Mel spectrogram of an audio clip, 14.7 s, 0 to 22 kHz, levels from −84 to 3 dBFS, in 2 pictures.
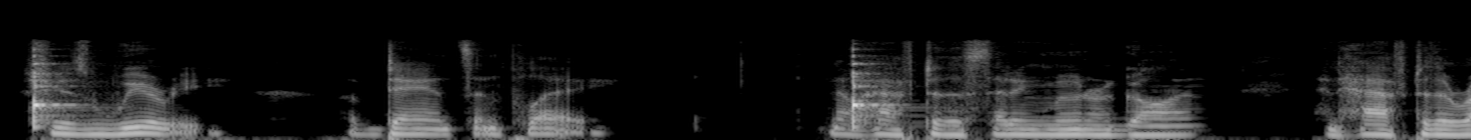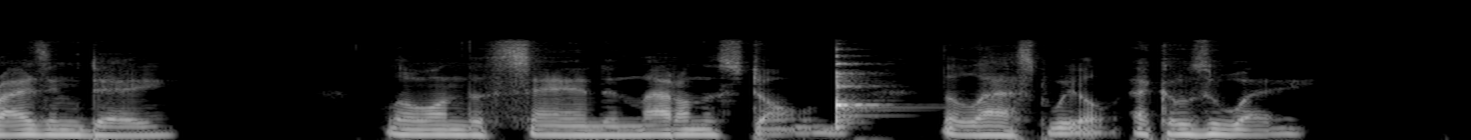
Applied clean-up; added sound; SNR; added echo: classical method Wiener filter.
